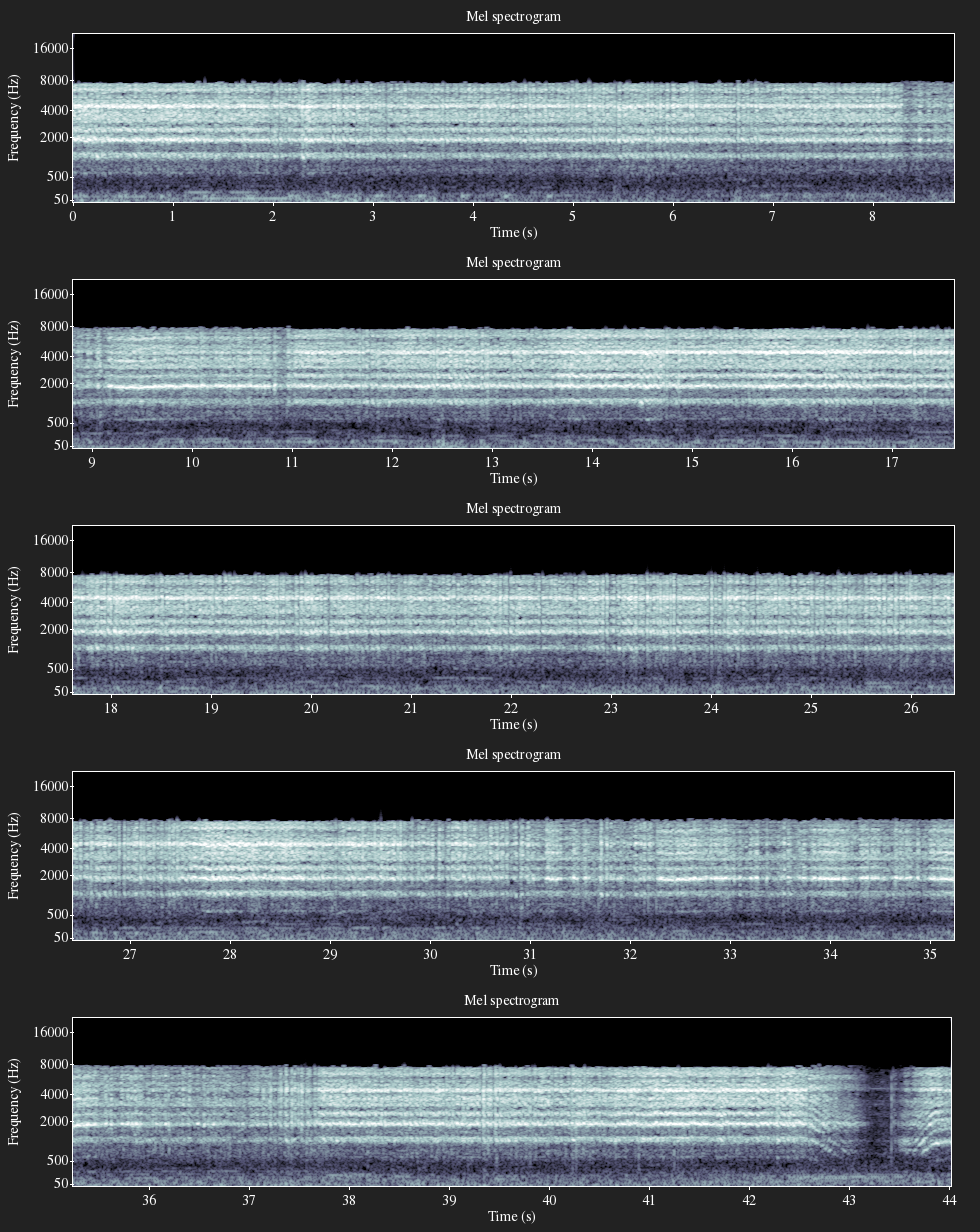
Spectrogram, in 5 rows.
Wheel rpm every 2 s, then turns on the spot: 170, 160, 160, 160, 160, 160, 160, 160, 170, 160, 170, 160, 160, 160, 160, 160, 160, 160, 160, 160, 160, 90.
none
